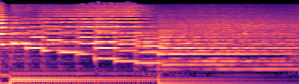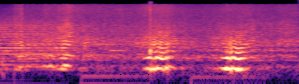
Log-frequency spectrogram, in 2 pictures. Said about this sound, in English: Wow, well, I'm still surrounded by the amazing sound of bees. What an extraordinary sense.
